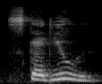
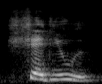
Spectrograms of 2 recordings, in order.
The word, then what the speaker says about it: schedule: इस वर्ड के 2 प्रोनाउंसिएशंस होते हैं। एक होता है स्केड्यूल एंड the another one इज शेड्यूल। Schedule is the pronunciation of American English and schedule is the pronunciation of British English.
